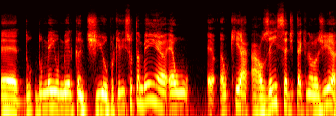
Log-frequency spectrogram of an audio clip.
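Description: A man with fairly high pitch and a dark, mellow tone, at a fairly slow pace with ordinary pitch variation, over a quiet background. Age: 40s. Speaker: business executive and drummer; podcast guest. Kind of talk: casual interview chat. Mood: relaxed, conversational. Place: studio. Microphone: studio mic.

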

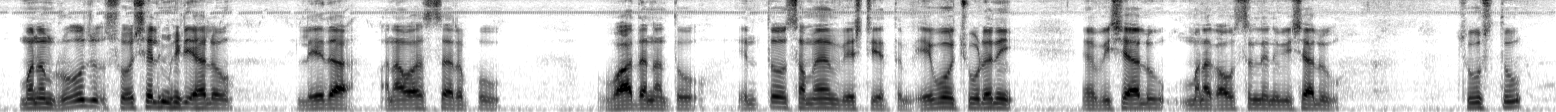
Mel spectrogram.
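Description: This is a man at medium pitch. His pitch varies in an ordinary way. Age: 50s. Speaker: hobby farmer vlogger. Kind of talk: casual vlog talk. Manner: halting.

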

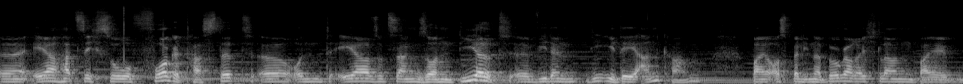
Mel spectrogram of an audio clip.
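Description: Clear music plays behind a man speaking at a very slow pace. His pitch is medium, with ordinary variation. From Thuringia, East Germany. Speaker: politician, former East Berlin mayor. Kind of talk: interview answer. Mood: calm, reflective recollection. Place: office. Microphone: lapel.

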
